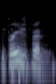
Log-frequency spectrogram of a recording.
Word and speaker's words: Brisbane: actors that's a Melbourne it's not Melbourne it's Melbourne or Brisbane it's Brisbane you know what I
